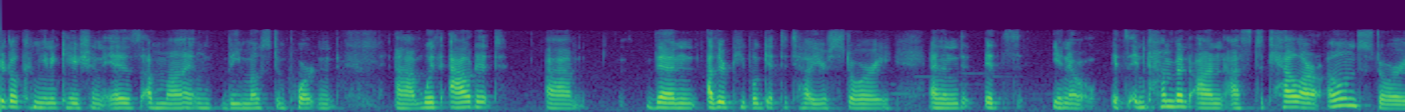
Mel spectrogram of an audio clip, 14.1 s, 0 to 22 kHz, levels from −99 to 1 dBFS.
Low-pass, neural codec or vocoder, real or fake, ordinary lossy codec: 7.2 kHz; none; real; MP3, 64 kbps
